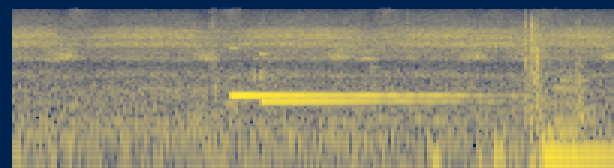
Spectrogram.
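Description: A two-note chime in a doorbell-like ding-dong: a high note, then a lower one a moment later, both ringing on together for about two seconds. Near the end a click is followed by a deep bass note.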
